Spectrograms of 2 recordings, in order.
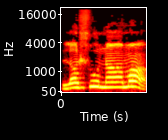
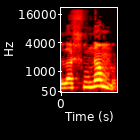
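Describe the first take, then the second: First: The final m is followed by a vowel. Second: The final m is said without a vowel. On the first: The speaker calls it wrong. "লসু নম এরকম বলবো না" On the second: The speaker calls it right. "বলবো লসুনম"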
